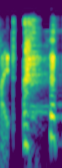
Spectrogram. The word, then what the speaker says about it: Haidt: yeah that that is most people who um they say hate and he's like no it's height so somebody i know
